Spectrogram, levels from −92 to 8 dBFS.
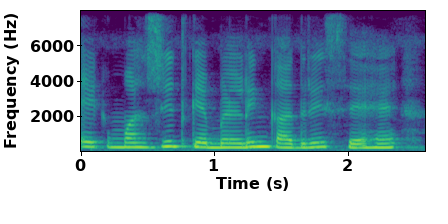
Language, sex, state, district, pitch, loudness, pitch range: Hindi, female, Jharkhand, Garhwa, 245 Hz, -13 LUFS, 230-265 Hz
